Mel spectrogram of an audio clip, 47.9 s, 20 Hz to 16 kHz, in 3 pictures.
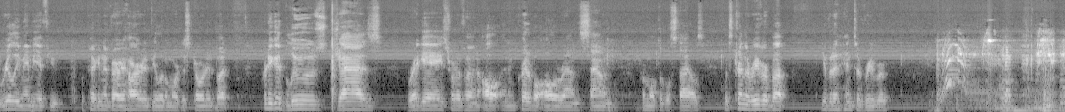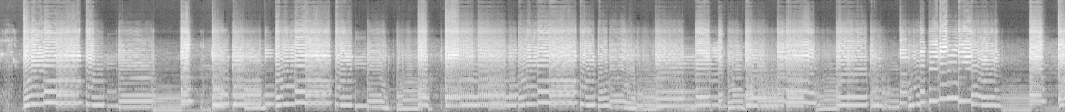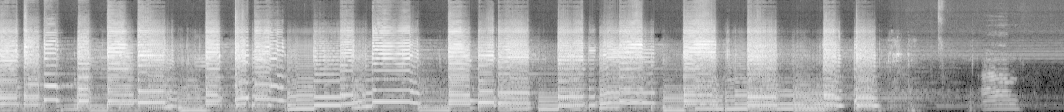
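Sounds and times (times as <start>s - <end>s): overdriven electric guitar blues lead: 14.0s - 46.7s.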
